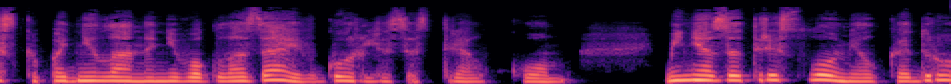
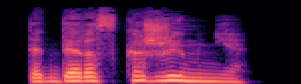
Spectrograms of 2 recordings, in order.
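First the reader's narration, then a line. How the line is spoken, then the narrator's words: Barking. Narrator (Russian): рявкнул он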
